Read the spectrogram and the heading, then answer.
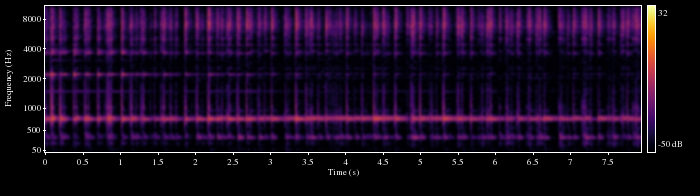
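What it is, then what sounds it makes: Glass fish bowl tapped. Fingers and nails tap rapidly on the back and sides of a large, hollow, empty clear glass fish bowl. A dense, continuous stream of quick, bright clicks rings briefly with a steady glassy tone around 760 Hz.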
